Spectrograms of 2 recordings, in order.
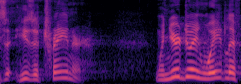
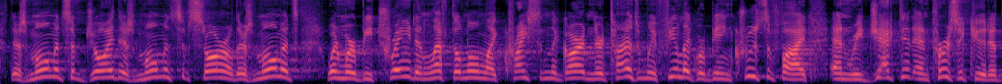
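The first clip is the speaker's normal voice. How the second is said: ordinary talk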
